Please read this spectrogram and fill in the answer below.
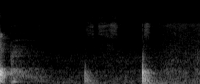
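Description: Dry-erase marker writing on a whiteboard: a few short, faint strokes.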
